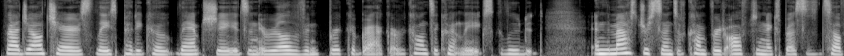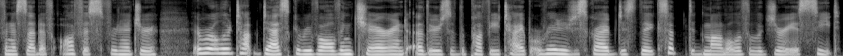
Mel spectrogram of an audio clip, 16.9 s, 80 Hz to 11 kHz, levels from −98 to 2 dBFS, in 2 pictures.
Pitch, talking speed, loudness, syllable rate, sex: 215 Hz, 180 wpm, -19 LUFS, 5.9 syllables/s, female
